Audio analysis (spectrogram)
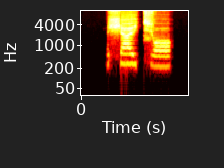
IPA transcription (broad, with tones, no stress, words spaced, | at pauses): ʃa˦ɪ̯t͡ɕɔ˨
